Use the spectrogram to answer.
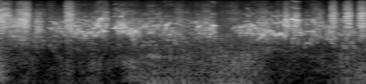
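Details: Several budgerigars keep up a steady high twittering, mixing warbled notes with sharp squeaks and a few thin whistles.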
